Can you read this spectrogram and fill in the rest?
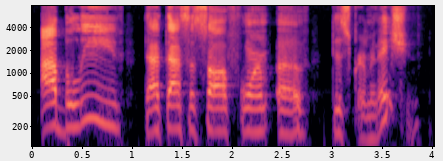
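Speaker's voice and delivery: usual speaking voice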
